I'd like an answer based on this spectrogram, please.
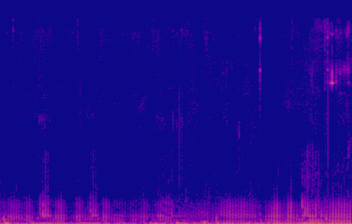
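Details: A domestic cat from a shelter in Japan purrs right at the microphone indoors: a low rhythmic rumble pulsing with its breathing, briefly softening midway, with faint small clicks.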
